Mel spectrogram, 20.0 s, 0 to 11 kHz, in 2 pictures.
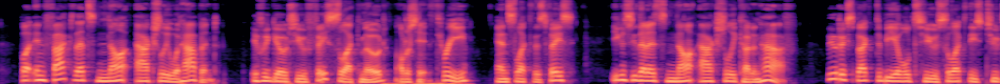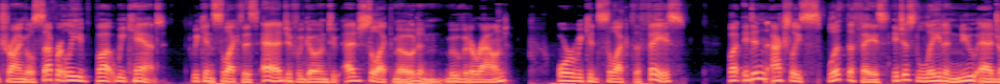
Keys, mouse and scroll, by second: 4.1 3, 5.1 click, 5.9 middle click, 8.1 click, 8.7 click, 9.4 click, 10.0 click, 10.4 click, 10.9 click, 11.9 2, 12.6 click, 13.0 middle click, 13.9 g, 16.2 3, 16.5 click, 18.9 middle click.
